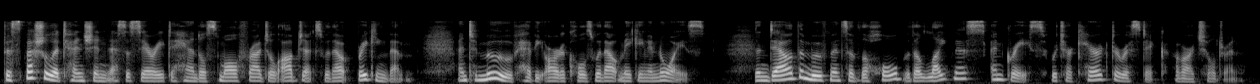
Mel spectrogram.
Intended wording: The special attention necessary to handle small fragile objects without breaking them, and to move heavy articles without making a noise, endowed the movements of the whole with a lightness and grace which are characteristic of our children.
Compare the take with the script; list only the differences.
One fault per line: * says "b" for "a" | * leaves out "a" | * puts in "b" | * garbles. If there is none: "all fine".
all fine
